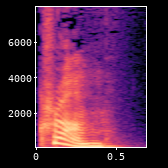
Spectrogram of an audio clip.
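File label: "crumb", British English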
